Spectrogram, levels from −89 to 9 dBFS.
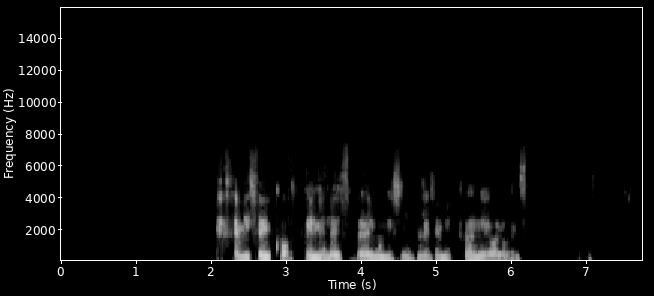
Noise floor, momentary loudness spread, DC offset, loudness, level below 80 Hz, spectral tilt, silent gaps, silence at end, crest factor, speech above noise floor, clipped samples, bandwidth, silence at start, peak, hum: -84 dBFS; 15 LU; under 0.1%; -20 LUFS; -66 dBFS; -9 dB/octave; none; 1.65 s; 22 dB; 65 dB; under 0.1%; 6.2 kHz; 2.05 s; 0 dBFS; none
